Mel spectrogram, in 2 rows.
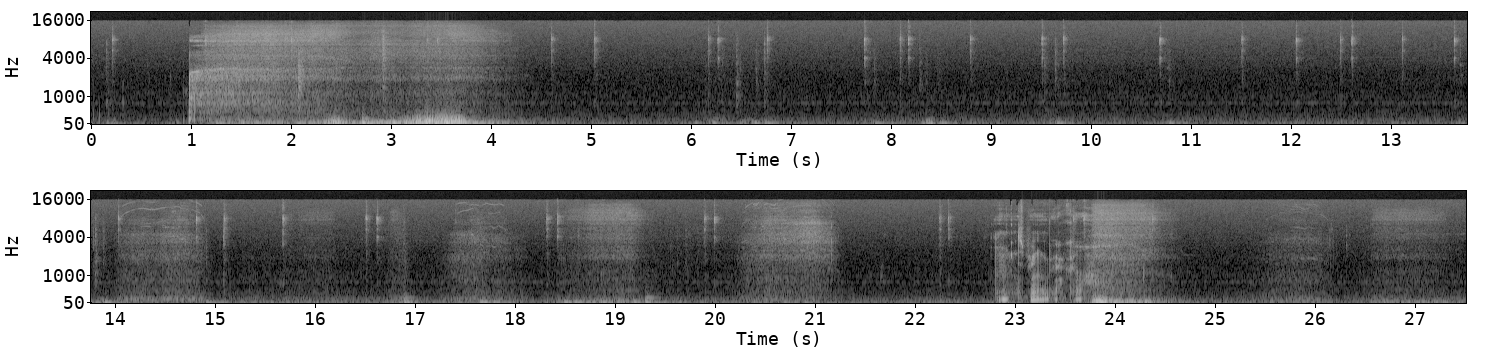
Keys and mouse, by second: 0.2 alt+super+click, 1.9 super+click, 3.4 super+click, 4.6 super+click, 6.2 super+click, 6.8 alt+super+click, 8.1 super+click, 8.4 super+w, 8.8 super+click, 9.7-10.7 alt+super+drag, 11.5 super+click, 12.5 super+click, 13.1 super+click, 14.0 alt+super+click, 15.1 super+right click, 16.5 super+click, 18.3 super+click, 19.9 super+click, 22.3 super+click, 23.6 super+click, 24.4-27.5 alt+super+drag.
